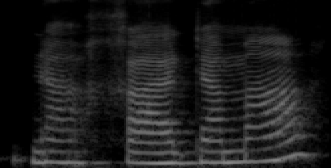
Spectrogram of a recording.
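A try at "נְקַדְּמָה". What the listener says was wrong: Ka. It's a k sound. I thought I heard a ch, but say that again.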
